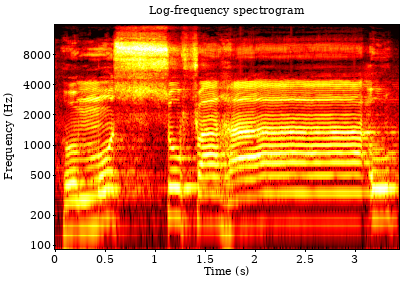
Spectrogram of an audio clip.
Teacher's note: میم کو سین کے ساتھ ملائیں گے، الف نہیں پڑھا جائے گا، لام بھی نہیں پڑھا جائے گا۔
